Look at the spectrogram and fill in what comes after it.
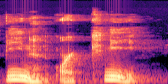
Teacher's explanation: IE results in a very long E sound, as in Biene or Knie.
